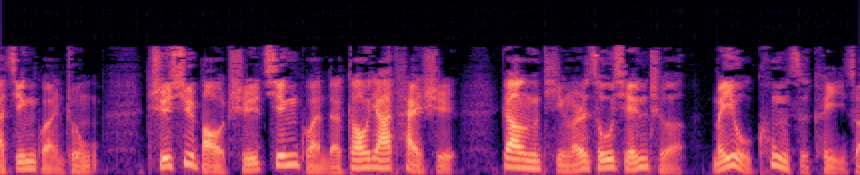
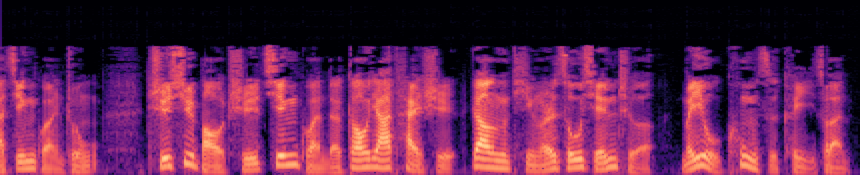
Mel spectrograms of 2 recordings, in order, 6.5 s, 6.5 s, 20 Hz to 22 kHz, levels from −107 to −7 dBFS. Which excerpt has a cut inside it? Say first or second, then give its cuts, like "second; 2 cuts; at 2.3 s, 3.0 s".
second; 1 cut; at 3.5 s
